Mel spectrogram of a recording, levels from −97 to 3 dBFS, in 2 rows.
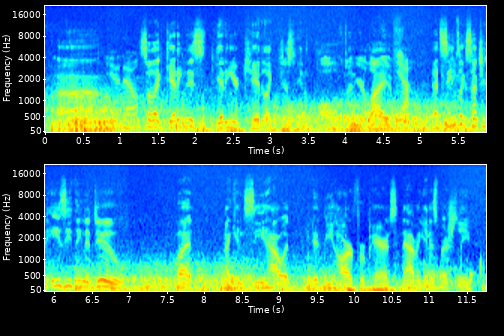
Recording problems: rain or running water; very loud; throughout; 1 dB above the speech
household noises; faint; throughout; 20 dB below the speech
hiss; faint; throughout; 20 dB below the speech

